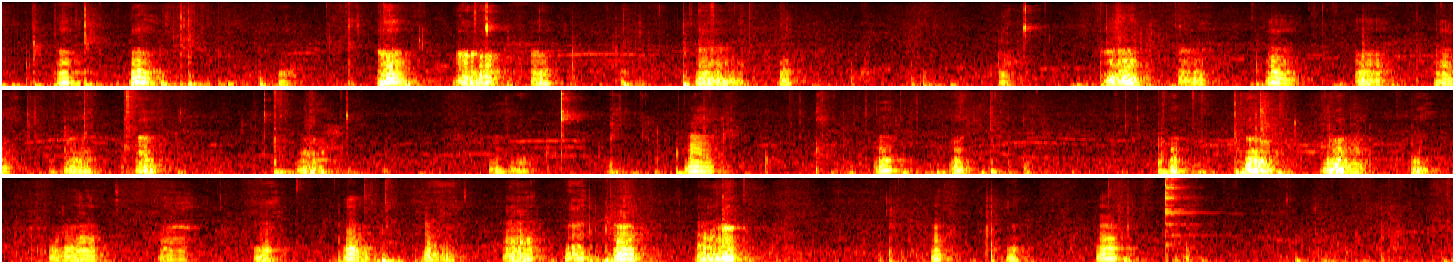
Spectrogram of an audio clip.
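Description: Pembroke Welsh Corgi puppy barking at a hand in play, short high calls in quick runs with brief pauses between them.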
